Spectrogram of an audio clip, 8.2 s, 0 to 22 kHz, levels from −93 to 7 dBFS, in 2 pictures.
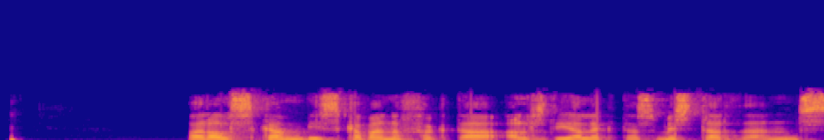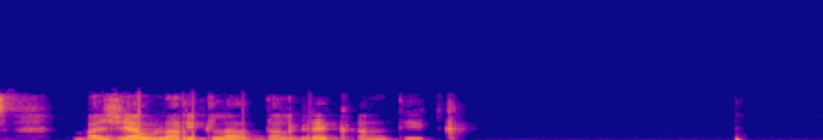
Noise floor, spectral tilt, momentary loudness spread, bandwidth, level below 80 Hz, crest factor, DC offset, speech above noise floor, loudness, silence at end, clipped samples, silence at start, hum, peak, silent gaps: -86 dBFS; -3.5 dB/octave; 16 LU; 8.2 kHz; -56 dBFS; 22 dB; under 0.1%; 62 dB; -23 LUFS; 1.85 s; under 0.1%; 0.05 s; none; -4 dBFS; none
